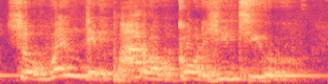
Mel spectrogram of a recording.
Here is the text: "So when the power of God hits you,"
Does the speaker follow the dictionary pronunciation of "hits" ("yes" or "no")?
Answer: no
